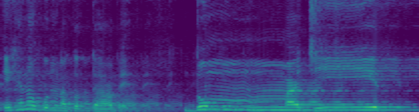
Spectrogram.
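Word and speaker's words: مَجِيد: হামিদুম মাজিদ হামিদুম। এই যে এখানে মিমের উপরে তাসদিদ আছে, এখানেও গুন্না করতে হবে। দুম মাজিদ জিমিয়াজের জি, এখানে একটু শক্ত করে উচ্চারণ করতে হবে। মাজিদ মাজিদ।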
